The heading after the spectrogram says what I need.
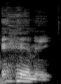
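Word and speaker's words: Hannay: with the guy uh Han is that how you say his name H Hy I think they pronounce it hany in the film Hanny when she first met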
